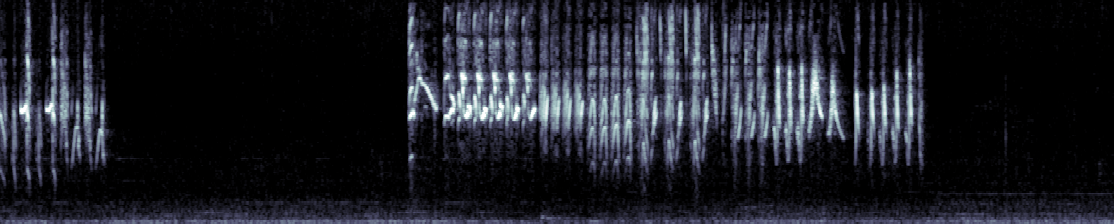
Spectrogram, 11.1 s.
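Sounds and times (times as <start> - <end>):
hooded siskin singing: 0.0 - 11.1.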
